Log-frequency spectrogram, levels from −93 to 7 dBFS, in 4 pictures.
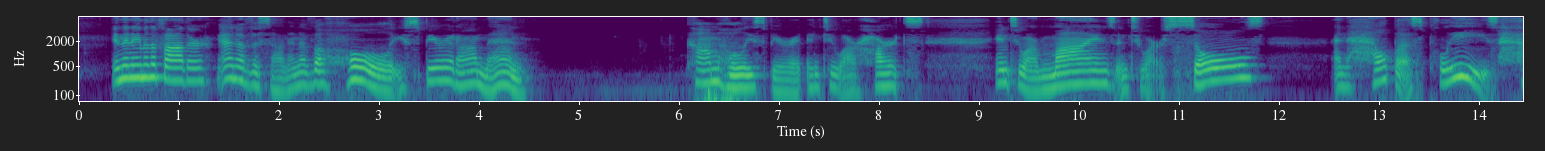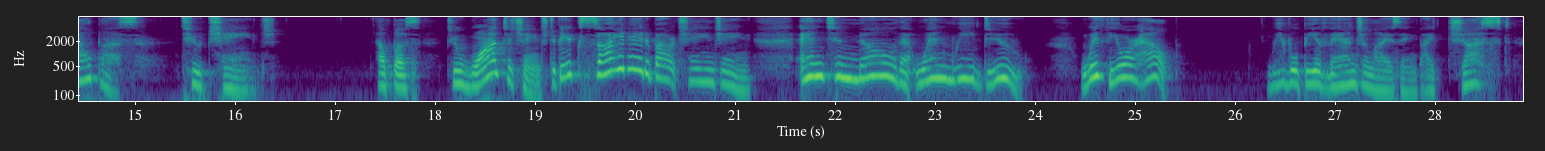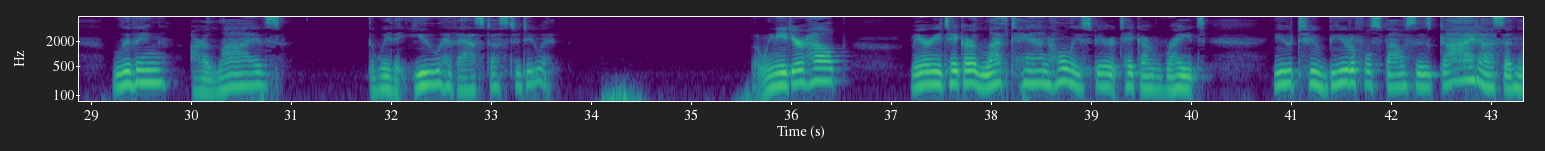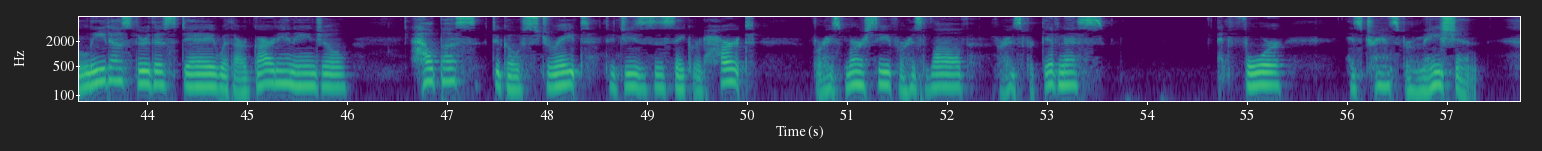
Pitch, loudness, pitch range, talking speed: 180 Hz, -25 LUFS, 155-225 Hz, 135 wpm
